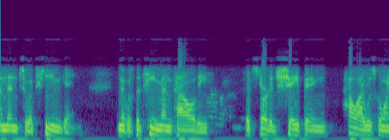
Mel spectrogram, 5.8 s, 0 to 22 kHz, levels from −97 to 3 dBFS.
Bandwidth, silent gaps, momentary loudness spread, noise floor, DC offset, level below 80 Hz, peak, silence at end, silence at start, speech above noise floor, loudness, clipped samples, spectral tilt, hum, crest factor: 6.4 kHz; none; 11 LU; -49 dBFS; under 0.1%; -56 dBFS; -6 dBFS; 0 s; 0 s; 30 dB; -20 LUFS; under 0.1%; -7.5 dB/octave; none; 14 dB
